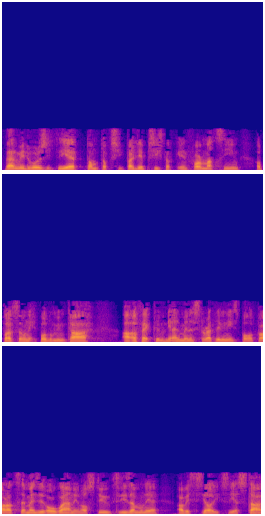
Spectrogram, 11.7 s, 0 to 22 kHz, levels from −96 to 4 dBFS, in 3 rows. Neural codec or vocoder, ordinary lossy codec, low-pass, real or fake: codec, 16 kHz in and 24 kHz out, 0.4 kbps, LongCat-Audio-Codec, fine tuned four codebook decoder; MP3, 24 kbps; 5.4 kHz; fake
